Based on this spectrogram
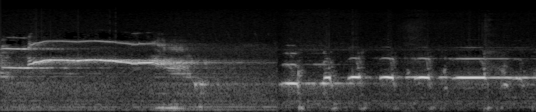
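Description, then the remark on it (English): An elk bugles with a long, high, whistling tone that slides and holds, followed by a series of rhythmic grunting chuckles layered under a steady high whistle. “I think they were saying that a lot of them are making a lot of noise, like right around sunset or sundown.”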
